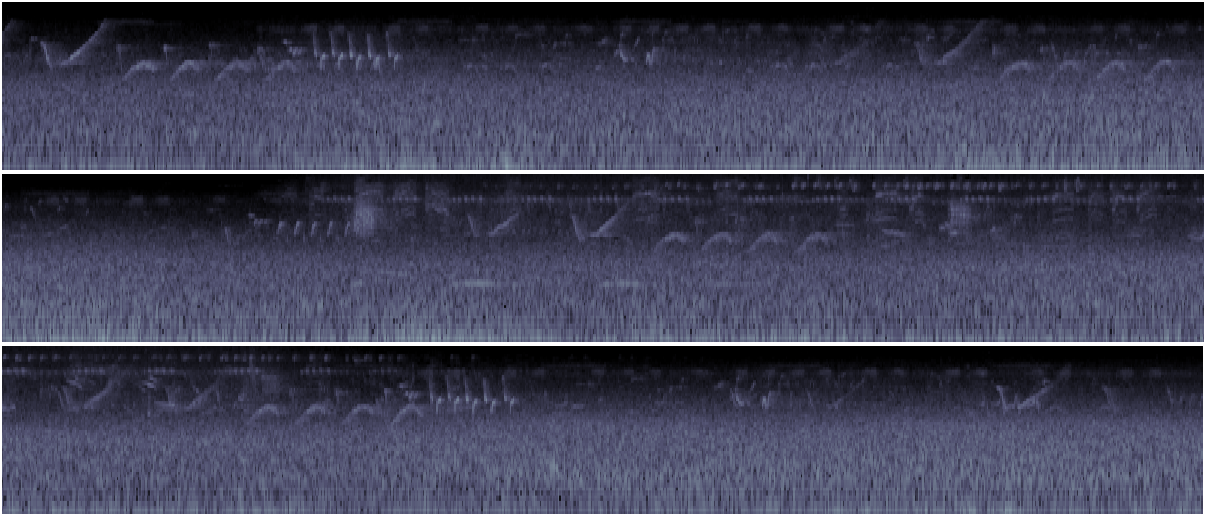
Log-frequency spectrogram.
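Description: Birds chirping and calling: many short quick chirps, some sweeping up or down in pitch, over a steady background hiss. From about twelve seconds in until about twenty-three seconds, a high continuous trill joins them.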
